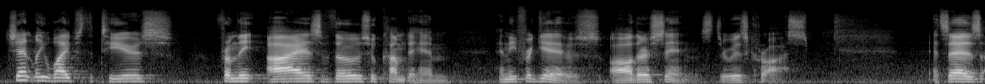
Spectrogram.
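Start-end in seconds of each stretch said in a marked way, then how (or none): 0.1-8.1 gentle. Real, not acted. Preacher on hands that wipe tears, gentle. Grace contrasted with crushing power.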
